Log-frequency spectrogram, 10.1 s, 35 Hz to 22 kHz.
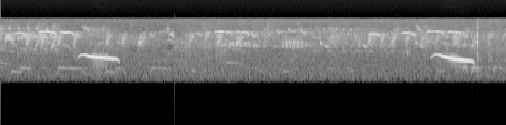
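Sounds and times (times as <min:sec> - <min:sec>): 
small birds chirping and twittering in Arizona: 0:00.0 - 0:10.1
Montezuma quail giving a loud descending whistle in Arizona: 0:01.6 - 0:02.4, 0:08.6 - 0:09.6.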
